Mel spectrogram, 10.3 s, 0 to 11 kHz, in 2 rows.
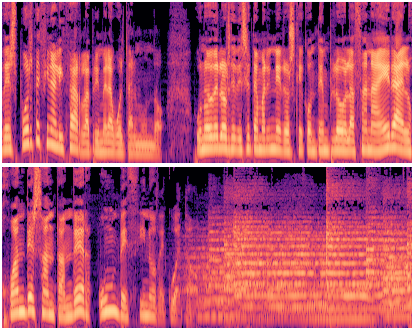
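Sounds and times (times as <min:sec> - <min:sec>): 
speech: 0:00.0 - 0:08.2
church bells ringing across a city centre: 0:07.4 - 0:10.2.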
